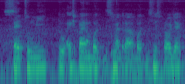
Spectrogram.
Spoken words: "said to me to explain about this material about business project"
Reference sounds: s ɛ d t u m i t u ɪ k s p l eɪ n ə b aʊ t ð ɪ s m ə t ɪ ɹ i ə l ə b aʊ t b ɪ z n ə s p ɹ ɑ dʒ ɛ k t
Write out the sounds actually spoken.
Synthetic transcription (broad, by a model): s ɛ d t u m i t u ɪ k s p l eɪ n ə b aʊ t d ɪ s m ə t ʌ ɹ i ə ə b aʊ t b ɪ s n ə s p ɹ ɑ dʒ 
